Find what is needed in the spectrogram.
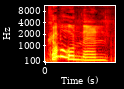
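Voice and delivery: high, loud royal command; roar. A narrator's reading. Queen summons Alice to play, roaring. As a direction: roar it out impatiently. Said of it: "roared the Queen".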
